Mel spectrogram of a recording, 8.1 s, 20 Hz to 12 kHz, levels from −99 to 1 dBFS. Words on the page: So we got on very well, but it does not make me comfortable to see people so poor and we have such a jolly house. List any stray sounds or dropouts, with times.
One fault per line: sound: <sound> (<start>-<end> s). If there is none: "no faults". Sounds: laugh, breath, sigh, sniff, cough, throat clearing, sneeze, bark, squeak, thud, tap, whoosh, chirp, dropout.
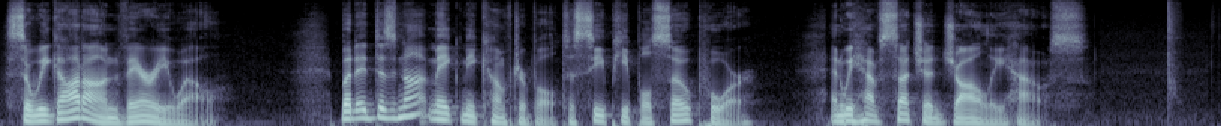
sound: tap (7.8-7.9 s)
